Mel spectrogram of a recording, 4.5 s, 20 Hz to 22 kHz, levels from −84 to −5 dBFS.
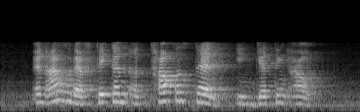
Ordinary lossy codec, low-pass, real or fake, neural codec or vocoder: none; 5.4 kHz; fake; vocoder, 24 kHz, 100 mel bands, Vocos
